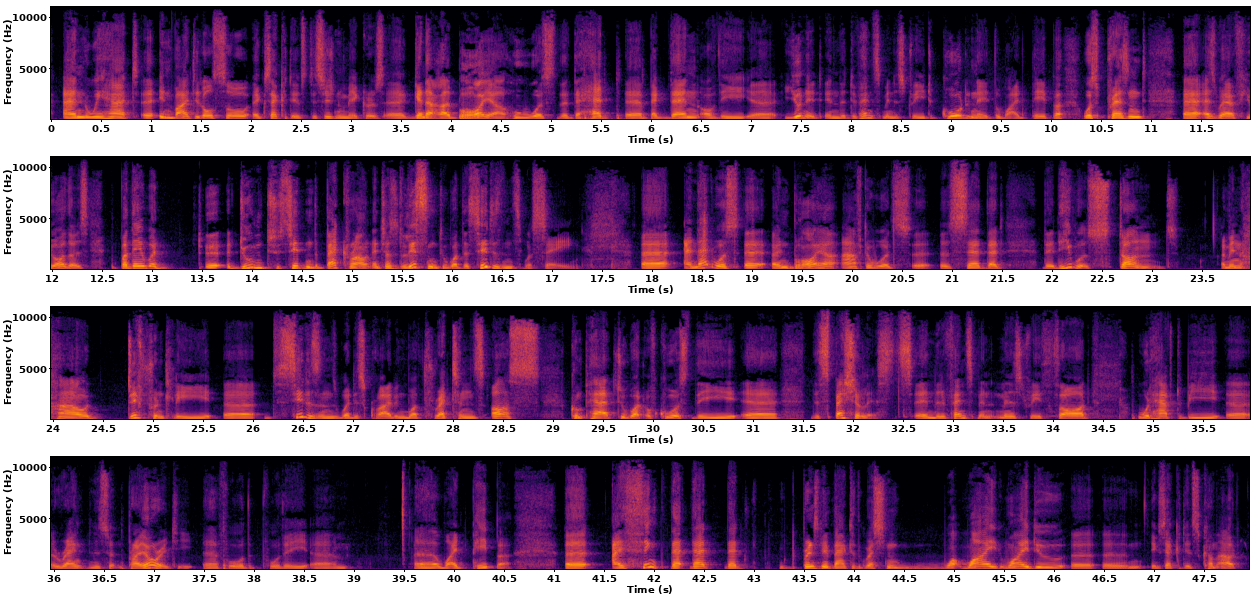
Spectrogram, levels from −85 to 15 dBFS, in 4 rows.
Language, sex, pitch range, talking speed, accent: German, male, 120-160 Hz, 175 wpm, German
